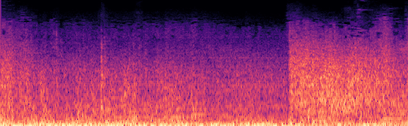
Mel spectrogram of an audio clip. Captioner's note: tireres screecech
